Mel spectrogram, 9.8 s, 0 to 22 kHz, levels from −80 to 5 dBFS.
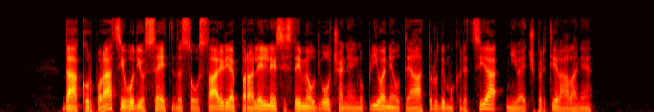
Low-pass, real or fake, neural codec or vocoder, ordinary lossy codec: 10.8 kHz; fake; codec, 24 kHz, 0.9 kbps, WavTokenizer, medium speech release version 1; none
